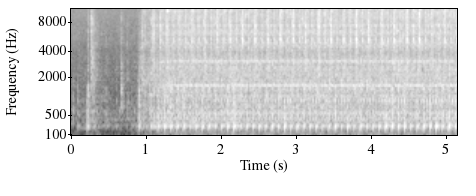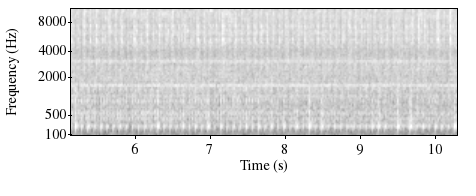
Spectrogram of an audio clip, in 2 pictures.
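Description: An embroidery sewing machine runs with a fast, steady rattling hum.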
